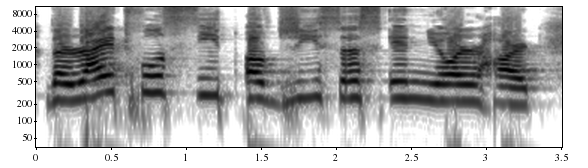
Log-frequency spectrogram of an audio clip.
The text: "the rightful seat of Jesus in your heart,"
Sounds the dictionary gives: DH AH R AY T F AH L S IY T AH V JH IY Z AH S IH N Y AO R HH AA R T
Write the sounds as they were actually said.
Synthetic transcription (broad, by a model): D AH R AY T F AH L S IY T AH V JH IY S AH S IH N Y AO R HH AA R T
